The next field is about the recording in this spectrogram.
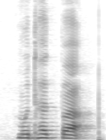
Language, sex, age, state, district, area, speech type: Manipuri, female, 45-60, Manipur, Bishnupur, rural, read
